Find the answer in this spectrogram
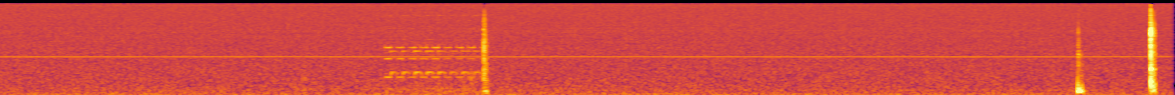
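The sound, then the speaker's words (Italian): A faint, short burst of electronic telephone ringing as a caller phones in, about a second long, then a few sharp clicks like a line being picked up, over quiet background hiss with no talking. “non mi sembra di sentire nessuno che eh, telefona, invece mi sbaglio perché adesso qualcuno c'è.”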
